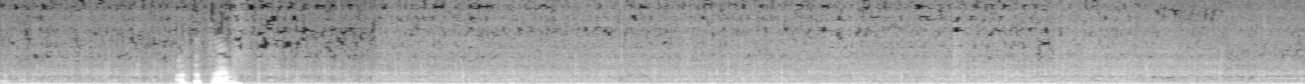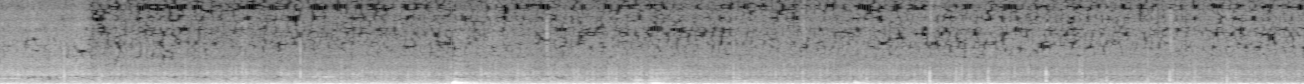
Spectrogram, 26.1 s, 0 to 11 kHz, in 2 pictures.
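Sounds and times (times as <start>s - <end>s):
rain on wet paving: 0.0s - 26.0s.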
